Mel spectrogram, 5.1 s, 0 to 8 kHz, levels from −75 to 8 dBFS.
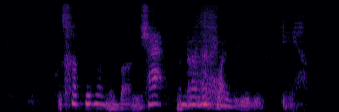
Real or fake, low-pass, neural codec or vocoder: fake; 7.2 kHz; codec, 16 kHz, 0.5 kbps, X-Codec, WavLM features, trained on Multilingual LibriSpeech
